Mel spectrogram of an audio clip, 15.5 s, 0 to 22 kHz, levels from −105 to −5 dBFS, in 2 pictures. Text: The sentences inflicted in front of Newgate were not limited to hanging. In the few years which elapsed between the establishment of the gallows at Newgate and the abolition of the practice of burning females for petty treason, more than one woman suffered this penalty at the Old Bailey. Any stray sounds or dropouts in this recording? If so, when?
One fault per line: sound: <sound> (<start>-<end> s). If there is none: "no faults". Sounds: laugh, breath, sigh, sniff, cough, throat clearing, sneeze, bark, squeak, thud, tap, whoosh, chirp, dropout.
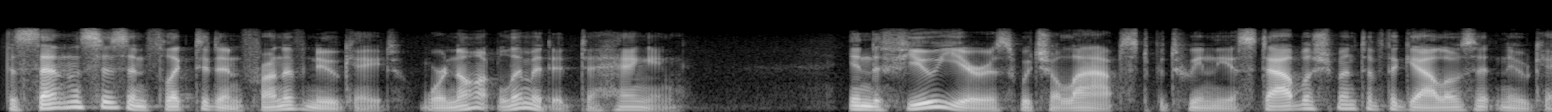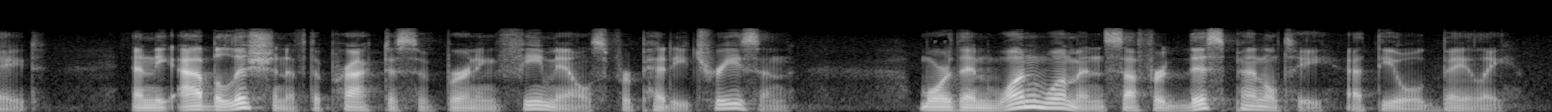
no faults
